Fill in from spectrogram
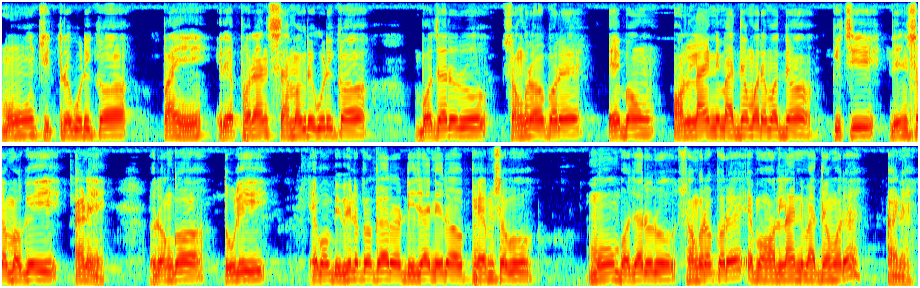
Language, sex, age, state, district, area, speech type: Odia, male, 60+, Odisha, Nayagarh, rural, spontaneous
